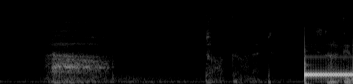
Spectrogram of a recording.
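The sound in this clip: A telephone ringback tone sounds loud and steady for a call being placed, starting abruptly near the end after soft breaths and a sigh.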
